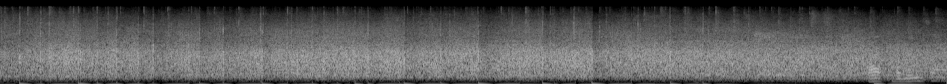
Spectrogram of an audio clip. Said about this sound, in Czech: Zatleskejte jí.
